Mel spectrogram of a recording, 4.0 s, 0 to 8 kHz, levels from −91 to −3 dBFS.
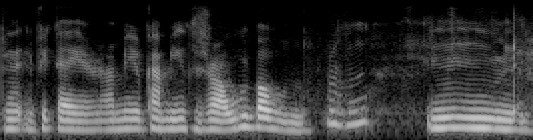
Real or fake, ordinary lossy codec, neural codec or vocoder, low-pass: fake; Opus, 24 kbps; autoencoder, 22.05 kHz, a latent of 192 numbers a frame, VITS, trained on one speaker; 7.2 kHz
